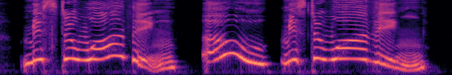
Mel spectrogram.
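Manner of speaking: shrill, very high-pitched called-out voice. Reading a novel, the narrator voices a woman calling after Mister Worthing: Hester Darby's shrill call. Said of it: "called out in a shrill voice".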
